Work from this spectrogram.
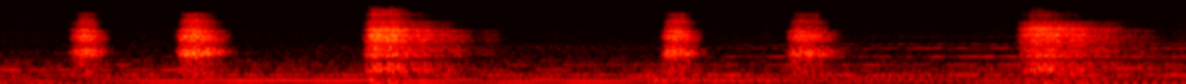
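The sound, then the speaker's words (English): Audible breaths from a guided breathing exercise, with the exhale released as a rush of air. Several short, breathy bursts stand out over a steady low tonal hum, with no talking. “The second inhale is into the chest, heart space. And then the exhale is just a release. And it'll sound like this.”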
